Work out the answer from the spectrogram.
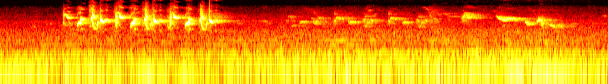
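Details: Baghdadi bulbul 'tayyarat' phrase: a fast, loud string of about eight sharp bubbling notes over one second, then softer descending whistled chirps trailing off.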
